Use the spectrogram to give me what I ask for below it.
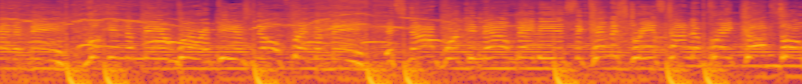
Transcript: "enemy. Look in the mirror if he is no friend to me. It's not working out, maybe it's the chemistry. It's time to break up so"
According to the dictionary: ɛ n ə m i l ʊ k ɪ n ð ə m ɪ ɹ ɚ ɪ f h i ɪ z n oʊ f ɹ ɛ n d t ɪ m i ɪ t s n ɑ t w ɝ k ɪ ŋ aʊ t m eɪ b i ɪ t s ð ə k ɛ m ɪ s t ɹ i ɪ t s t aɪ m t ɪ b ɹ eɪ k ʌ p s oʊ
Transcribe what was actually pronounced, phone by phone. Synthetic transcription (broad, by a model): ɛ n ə m i l ʊ k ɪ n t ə m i w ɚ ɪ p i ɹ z n oʊ f ɹ ɛ n d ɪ m i ɪ t s n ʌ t w ɝ k ɪ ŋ aʊ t m eɪ b i ɪ t s ð ə k ɛ m ɪ s t ɹ i ɪ t s t aɪ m t ɪ b ɹ eɪ k ʌ p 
